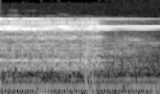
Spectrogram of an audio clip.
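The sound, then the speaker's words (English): A telephone bell rings in a single bright, high-pitched burst lasting about a second, then trails off into a faint steady hum. No one speaks. “Just sit there until I answer the phone.”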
